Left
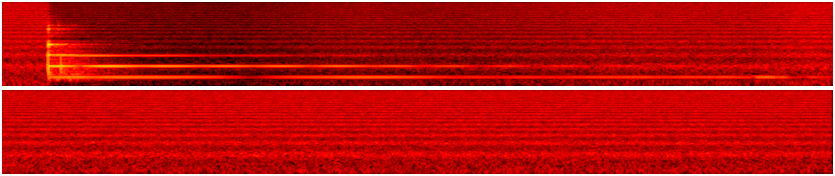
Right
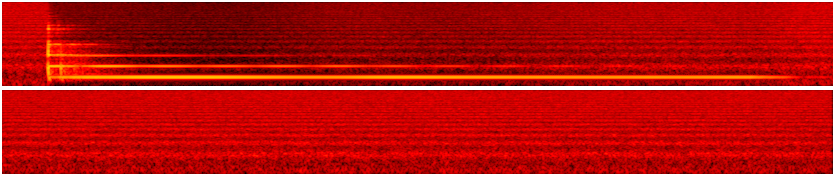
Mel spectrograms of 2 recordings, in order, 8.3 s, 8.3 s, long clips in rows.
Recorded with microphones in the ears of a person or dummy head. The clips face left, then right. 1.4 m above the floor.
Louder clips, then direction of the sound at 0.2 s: Right 6 dB; 20° right (ahead or behind).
